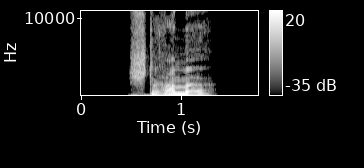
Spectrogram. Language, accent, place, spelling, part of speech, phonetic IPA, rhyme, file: German, Germany, Berlin, stramme, adjective, [ˈʃtʁamə], -amə, De-stramme.ogg
- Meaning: inflection of stramm: 1. strong/mixed nominative/accusative feminine singular 2. strong nominative/accusative plural 3. weak nominative all-gender singular 4. weak accusative feminine/neuter singular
